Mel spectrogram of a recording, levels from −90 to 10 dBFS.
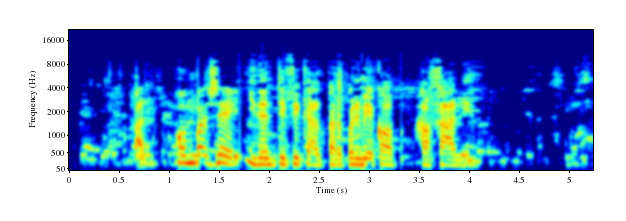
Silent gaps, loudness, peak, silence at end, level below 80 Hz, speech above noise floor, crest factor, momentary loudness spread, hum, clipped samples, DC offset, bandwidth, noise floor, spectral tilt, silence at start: none; -13 LUFS; 0 dBFS; 0 s; -54 dBFS; 32 dB; 14 dB; 12 LU; none; under 0.1%; under 0.1%; 10 kHz; -46 dBFS; -5 dB/octave; 0.1 s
